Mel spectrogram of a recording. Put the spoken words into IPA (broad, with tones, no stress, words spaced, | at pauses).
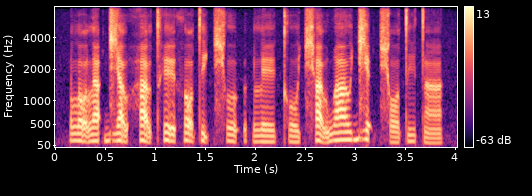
lɔ̰˦˨lä˦ʔd͡ʑa̰˦˨ʊ̯ ha̰˦˨ʊ̯tʰḛ˦˨ɪ̯θɔ̰˦˨tḭ˦˨ t͡ɕʰʊ˦ʔ | le˨ɪ̯kʰo˨t͡ɕʰa̰˦˨ʊ̯ wa˦ʊ̯d͡ʑɛ˦ʔ t͡ɕʰɔ˨ti˦tã˨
